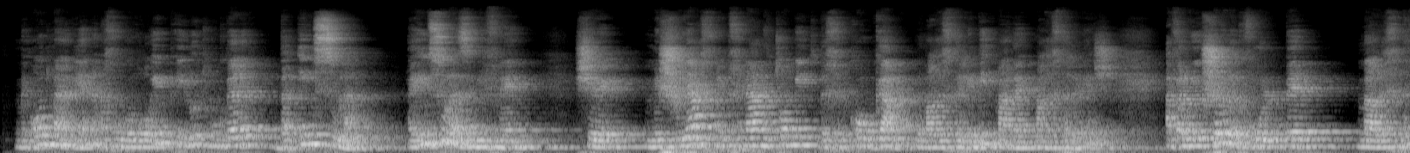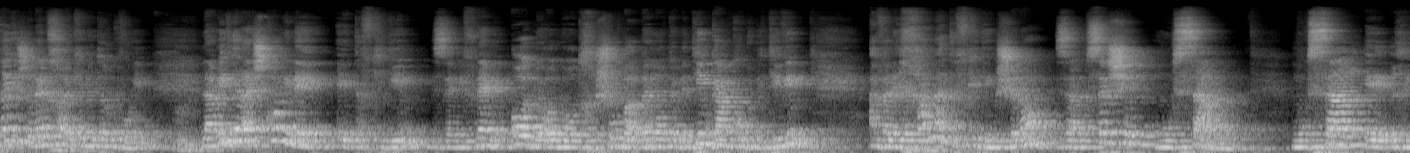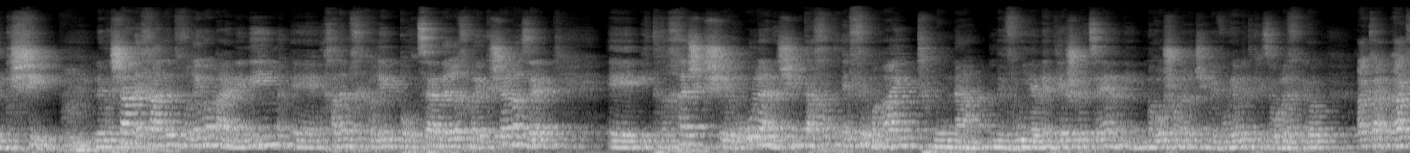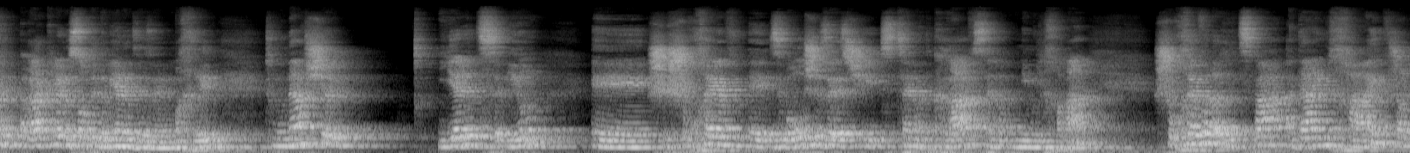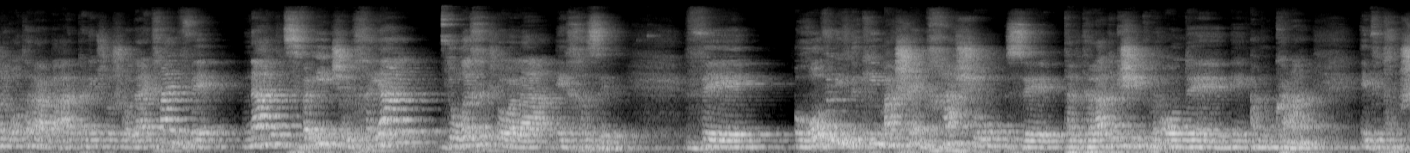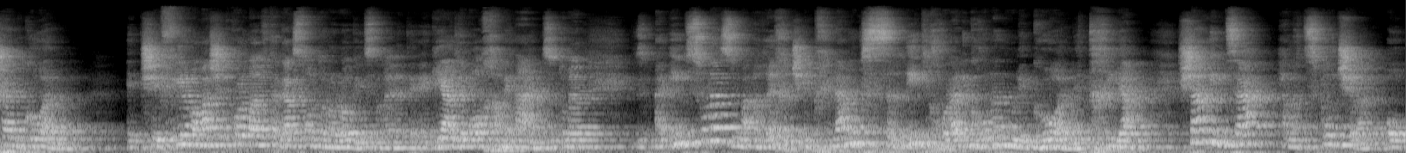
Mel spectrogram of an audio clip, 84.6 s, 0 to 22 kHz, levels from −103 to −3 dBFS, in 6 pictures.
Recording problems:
room echo; strong; dies away in 1 s
off-mic speech; far

